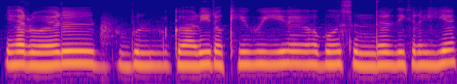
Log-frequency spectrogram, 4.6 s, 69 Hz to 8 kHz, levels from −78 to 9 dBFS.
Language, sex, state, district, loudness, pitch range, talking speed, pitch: Hindi, female, Chhattisgarh, Raipur, -17 LUFS, 205-215 Hz, 170 wpm, 210 Hz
